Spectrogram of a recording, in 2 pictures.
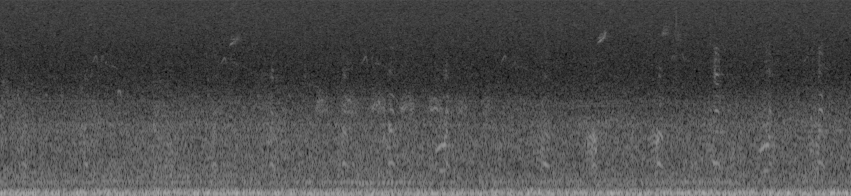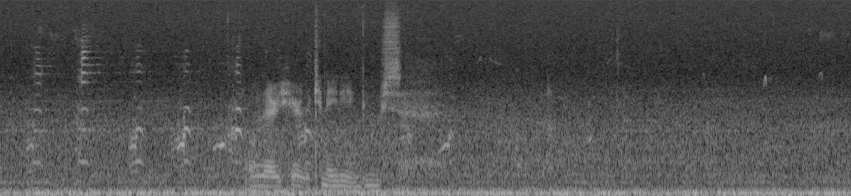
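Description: Geese honking as they come in to land at a riparian preserve in the early morning, a burst of calls rising near the end over steady low ambient rumble, with a faint hum of distant aircraft or traffic.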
